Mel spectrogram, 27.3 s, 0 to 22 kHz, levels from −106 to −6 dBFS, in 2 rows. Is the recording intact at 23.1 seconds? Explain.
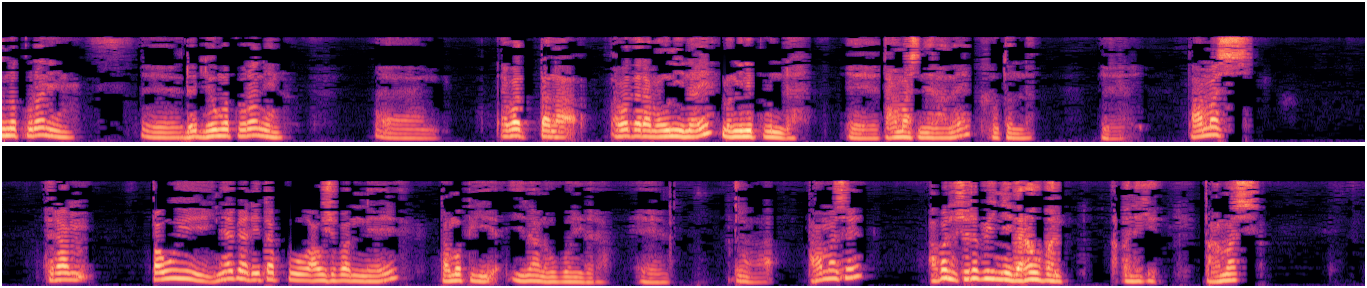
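No. At 23.1 seconds the speech sits inside AAC compression damage that runs through the whole clip. The likely cause is an AAC-LC encoder starved of bits, heavy enough to point to a rate around 16 kbps, so it throws away spectral detail it cannot afford to code. The sound has nothing above 7.7 kHz, which leaves it dull, while the thinned spectrum gives sibilants and held vowels a smeared, warbling, fizzy texture.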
